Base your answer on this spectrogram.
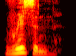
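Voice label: "risen", British English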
